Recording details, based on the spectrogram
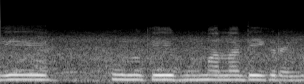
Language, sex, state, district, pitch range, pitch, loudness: Hindi, female, Haryana, Rohtak, 200-215 Hz, 210 Hz, -13 LUFS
